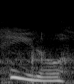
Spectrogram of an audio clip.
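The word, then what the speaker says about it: Healaugh: on a way to, apparently it's pronounced Helor, but it's spelt off anyway. But it's Helor apparently.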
